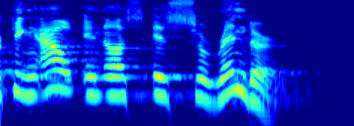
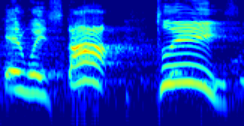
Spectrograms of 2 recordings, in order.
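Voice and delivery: loud, raised-pitch mock plea; acted exasperation; 6 semitones higher, 9 dB louder, much slower than usual. Helper lugging the box begs her to stop, acted exasperation. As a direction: burst out pleading, hammed up. Burdened helper's imagined outburst.

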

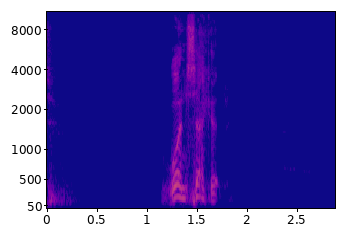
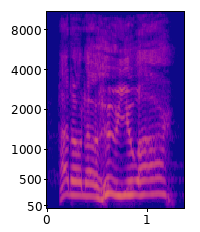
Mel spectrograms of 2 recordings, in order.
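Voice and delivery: usual speaking voice

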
